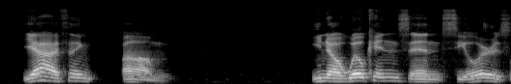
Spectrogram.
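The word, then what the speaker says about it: Sieler: All right, and then we've got this defensive line consisting of, it looks like, Raekwon Davis, Christian Wilkins, and is it Cedar? Sealer.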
